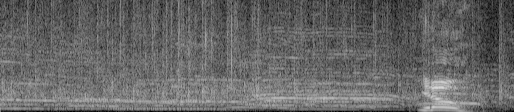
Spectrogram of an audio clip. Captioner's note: cheers and boos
